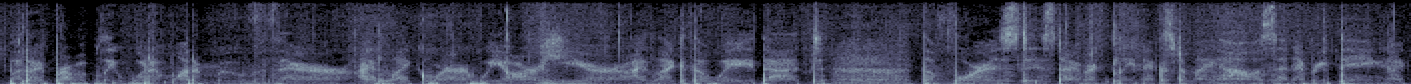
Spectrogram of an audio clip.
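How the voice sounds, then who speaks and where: A woman's voice: normal speed, low-quality recording. Young woman whispering, chatty ASMR. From Germany. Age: 20s. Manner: soft unvoiced whisper, chatty with fillers. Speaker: ASMR YouTuber.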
